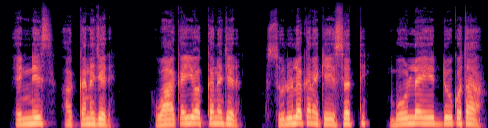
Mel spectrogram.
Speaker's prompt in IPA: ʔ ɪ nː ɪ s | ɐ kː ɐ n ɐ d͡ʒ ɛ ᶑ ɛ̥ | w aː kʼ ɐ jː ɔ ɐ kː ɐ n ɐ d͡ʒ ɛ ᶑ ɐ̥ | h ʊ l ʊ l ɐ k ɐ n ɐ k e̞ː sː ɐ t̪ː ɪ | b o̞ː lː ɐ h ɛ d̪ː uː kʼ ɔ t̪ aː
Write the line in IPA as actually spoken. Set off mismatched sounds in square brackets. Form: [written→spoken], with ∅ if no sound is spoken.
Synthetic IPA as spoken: ʔ ɪ nː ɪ s | ɐ kː ɐ n ɐ d͡ʒ ɛ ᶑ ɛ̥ | w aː kʼ ɐ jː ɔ ɐ kː ɐ n ɐ d͡ʒ ɛ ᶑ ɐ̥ | [h→s] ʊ l ʊ l ɐ k ɐ n ɐ k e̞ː sː ɐ t̪ː ɪ | b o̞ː lː ɐ h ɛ d̪ː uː kʼ ɔ t̪ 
